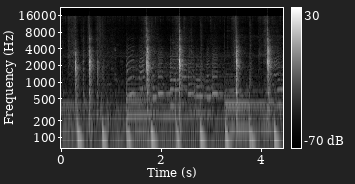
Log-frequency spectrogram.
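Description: A kitchen knife cuts through potato and strikes a plastic cutting board, giving a few sharp, irregular clicks. Background music with a steady beat plays underneath.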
